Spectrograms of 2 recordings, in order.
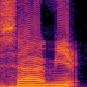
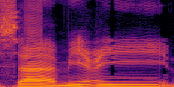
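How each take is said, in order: First: The word stops short without a final vowel. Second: The final vowel is held for two counts. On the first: The speaker calls it wrong. "tidak boleh sami'" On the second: The speaker calls it right. "tapi sami'i, dua harokat"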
